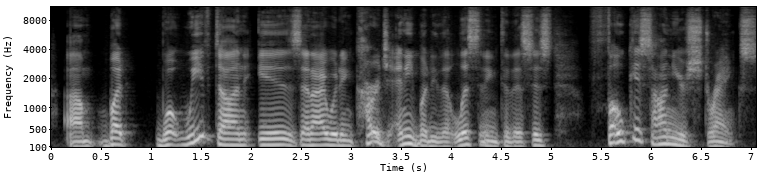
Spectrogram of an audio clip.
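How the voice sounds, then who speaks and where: A plain, everyday voice from a man at medium pitch and moderate pace, on a very clean recording with a silent background. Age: 60s. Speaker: franchise company executive. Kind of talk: casual interview. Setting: studio.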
